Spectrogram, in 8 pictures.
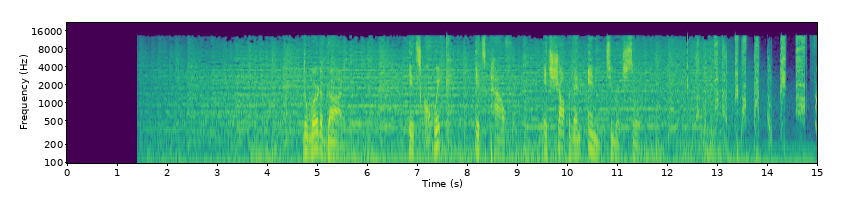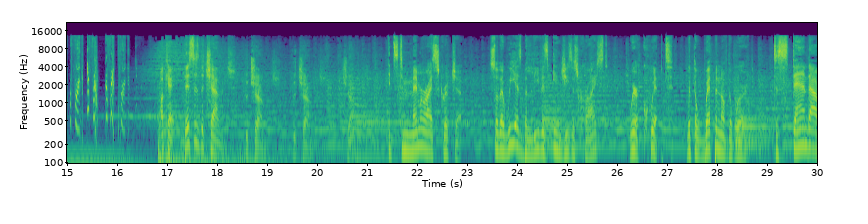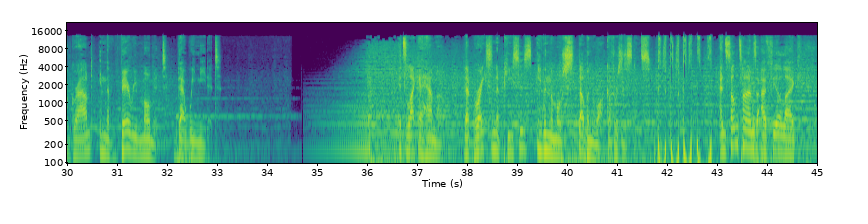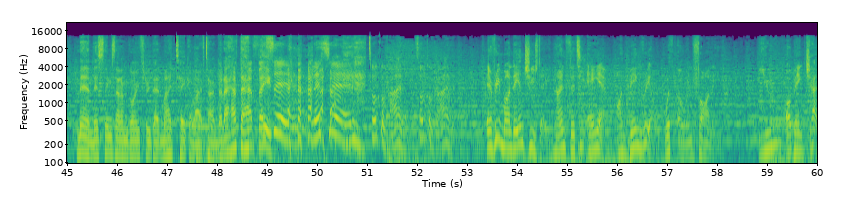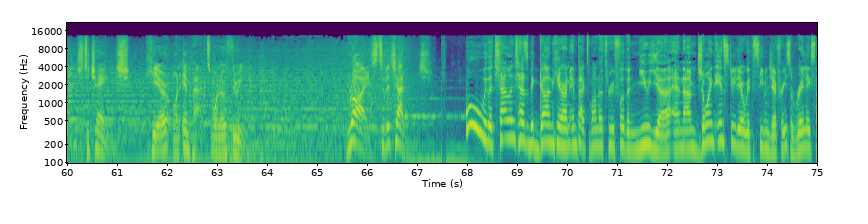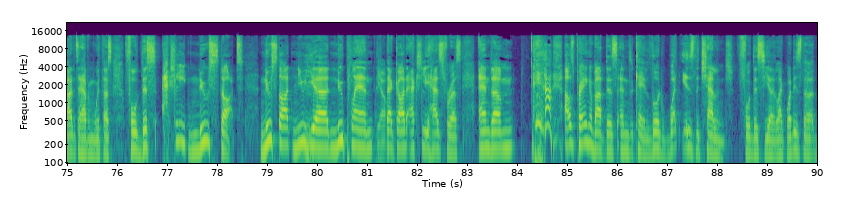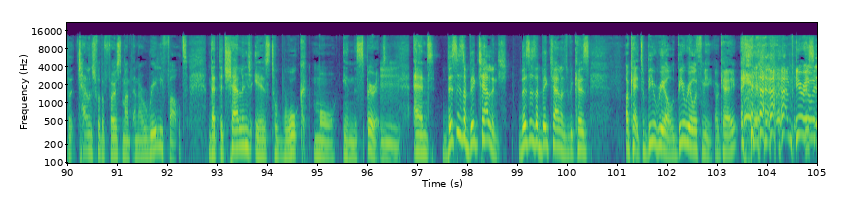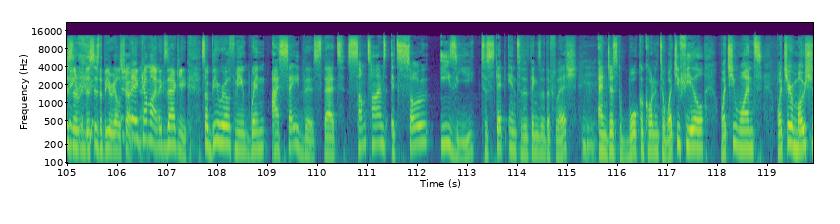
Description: Filled with laughs, testimonies and the Word of God.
